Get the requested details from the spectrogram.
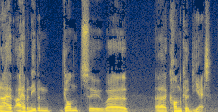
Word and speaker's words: Concord: Because it's Massachusetts, it's pronounced Concord because they speak funny there.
